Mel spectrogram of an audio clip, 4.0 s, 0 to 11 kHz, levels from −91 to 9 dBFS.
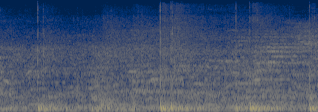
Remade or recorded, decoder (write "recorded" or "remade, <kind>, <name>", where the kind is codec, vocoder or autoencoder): recorded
